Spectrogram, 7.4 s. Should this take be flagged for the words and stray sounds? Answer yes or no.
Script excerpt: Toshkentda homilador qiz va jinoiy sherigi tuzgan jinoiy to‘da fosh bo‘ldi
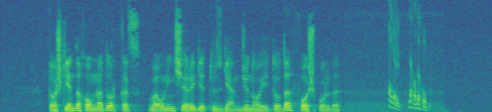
yes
